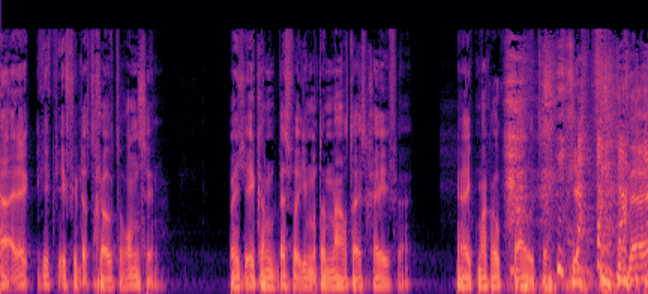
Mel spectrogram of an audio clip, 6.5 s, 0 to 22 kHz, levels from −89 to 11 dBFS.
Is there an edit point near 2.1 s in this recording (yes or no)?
no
